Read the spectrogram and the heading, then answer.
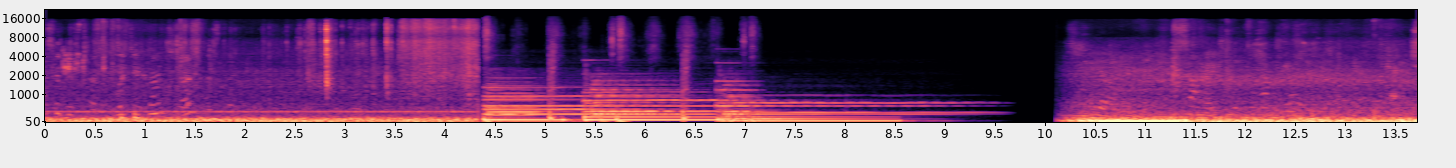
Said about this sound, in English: for the eagle eared, uh, amongst you would have noticed that that is not the sound of a train but a bus. That's right, I am in Liverpool um, on the, I think it's number 80 bus heading to Liverpool airport.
